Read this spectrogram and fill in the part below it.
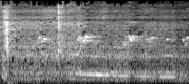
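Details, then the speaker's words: Vacuum cleaner bought at a car boot sale, switched off: pitch slides smoothly downward as the motor coasts, no scraping or rattle; a healthy, superb wind-down. "for that wind down is just superb"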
